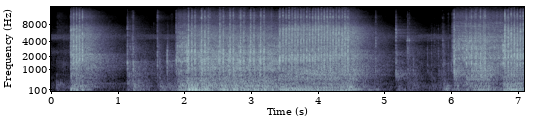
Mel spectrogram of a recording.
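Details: John Deere Gator XUV 590M after replacing a grinding, non-engaging starter: starter clatters in short bursts, then the engine catches and runs steadily for a couple of seconds; normal start.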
